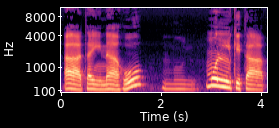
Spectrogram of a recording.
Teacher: Lam is sakin, you join mim to lam.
